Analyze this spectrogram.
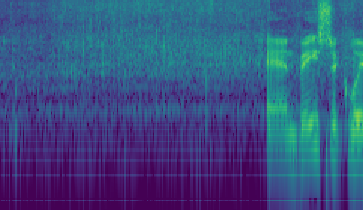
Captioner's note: meat searing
